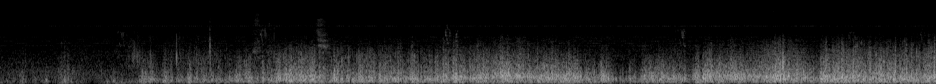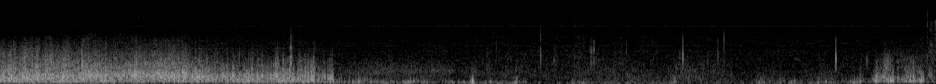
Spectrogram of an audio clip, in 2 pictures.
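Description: Footsteps through dry, low steppe scrub close to the microphone, a dense run of rustling steps that stops abruptly about two-thirds of the way through, followed by a quieter stretch with a few faint clicks.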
